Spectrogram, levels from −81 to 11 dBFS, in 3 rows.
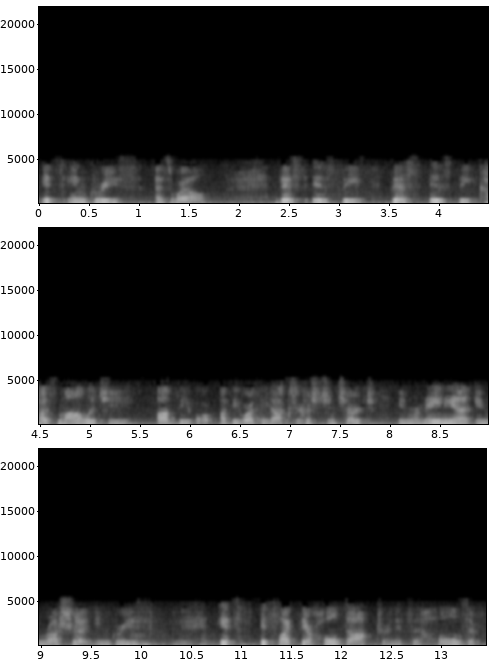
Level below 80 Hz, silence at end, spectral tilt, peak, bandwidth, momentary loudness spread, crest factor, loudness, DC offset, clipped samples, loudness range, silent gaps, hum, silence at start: -44 dBFS; 0 s; -9 dB/octave; -8 dBFS; 5.4 kHz; 14 LU; 18 dB; -26 LUFS; under 0.1%; under 0.1%; 3 LU; none; none; 0 s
